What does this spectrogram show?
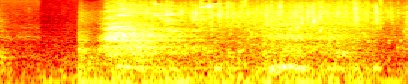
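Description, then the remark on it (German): Cold water from a tap starts running after a brief quiet moment, then keeps up a steady splashing hiss as it pours over the inner side of the wrists to cool them, with no voices. “Dann hilft nur noch kaltes Wasser in kleinen Schlucken und zur Kühlung der Innenseite der Handgelenke.”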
